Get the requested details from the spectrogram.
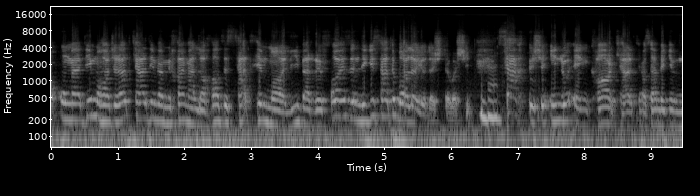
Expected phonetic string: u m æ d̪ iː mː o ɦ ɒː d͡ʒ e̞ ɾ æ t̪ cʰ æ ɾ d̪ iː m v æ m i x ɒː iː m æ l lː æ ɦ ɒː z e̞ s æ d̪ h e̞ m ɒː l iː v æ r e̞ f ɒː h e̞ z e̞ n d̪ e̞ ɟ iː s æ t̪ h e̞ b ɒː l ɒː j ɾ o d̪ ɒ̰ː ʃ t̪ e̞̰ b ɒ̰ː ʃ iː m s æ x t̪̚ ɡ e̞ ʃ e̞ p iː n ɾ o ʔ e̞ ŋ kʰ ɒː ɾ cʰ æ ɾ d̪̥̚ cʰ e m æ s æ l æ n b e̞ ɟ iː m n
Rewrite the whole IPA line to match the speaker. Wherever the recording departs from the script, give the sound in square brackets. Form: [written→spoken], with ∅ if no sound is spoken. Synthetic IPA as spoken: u m æ d̪ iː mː o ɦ ɒː d͡ʒ e̞ ɾ æ t̪ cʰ æ ɾ d̪ iː m v æ m i x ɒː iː m æ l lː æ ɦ ɒː z e̞ s æ [d̪→t̪] h e̞ m ɒː l iː v æ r e̞ f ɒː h e̞ z e̞ n d̪ e̞ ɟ iː s æ t̪ h e̞ b ɒː l ɒː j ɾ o d̪ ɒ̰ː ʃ t̪ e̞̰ b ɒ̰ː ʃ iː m s æ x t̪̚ [ɡ→b] e̞ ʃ e̞ [p→ʔ] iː n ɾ o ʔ e̞ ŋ kʰ ɒː ɾ cʰ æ ɾ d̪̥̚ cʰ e m æ s æ l æ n b e̞ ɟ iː m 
